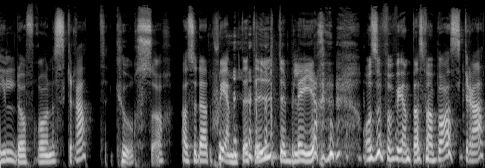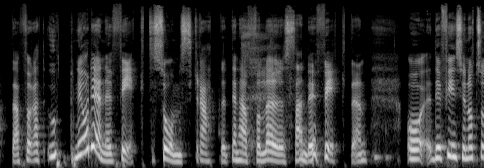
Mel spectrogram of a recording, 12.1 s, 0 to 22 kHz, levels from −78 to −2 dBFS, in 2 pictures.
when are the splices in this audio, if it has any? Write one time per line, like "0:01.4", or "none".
0:02.6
